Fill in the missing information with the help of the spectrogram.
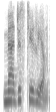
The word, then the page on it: Magisterium: Indian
